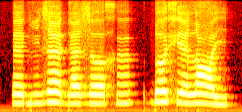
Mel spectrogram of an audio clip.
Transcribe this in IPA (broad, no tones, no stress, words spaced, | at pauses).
ɛ ɡĩzæɡæ zʌxə̃ | ɠʌxʲæ lɑj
